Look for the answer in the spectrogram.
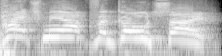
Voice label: Medic, male; svencoop

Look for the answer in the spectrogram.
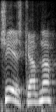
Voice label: Thanks, male; svencoop

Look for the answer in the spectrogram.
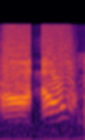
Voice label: radio no

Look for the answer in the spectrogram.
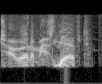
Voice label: chitchat, bot, voice commands; svencoop

